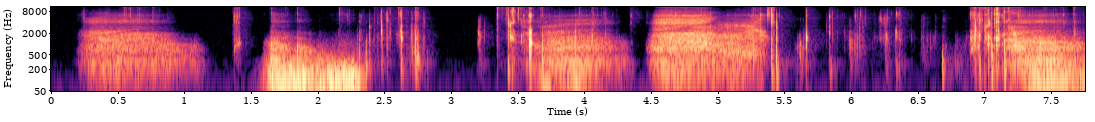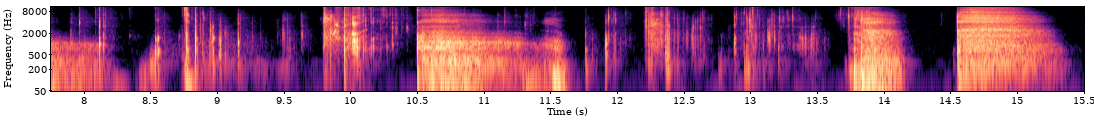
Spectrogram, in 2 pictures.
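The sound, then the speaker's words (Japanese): Gentle biting, heard as many soft, quiet bursts of mouth and chewing sounds in an uneven rhythm, with short silences between them. “大丈夫ですよ。優しく噛むだけですからね。ほら、こんな風に。”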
